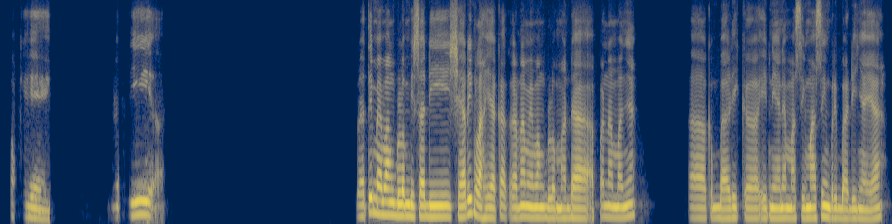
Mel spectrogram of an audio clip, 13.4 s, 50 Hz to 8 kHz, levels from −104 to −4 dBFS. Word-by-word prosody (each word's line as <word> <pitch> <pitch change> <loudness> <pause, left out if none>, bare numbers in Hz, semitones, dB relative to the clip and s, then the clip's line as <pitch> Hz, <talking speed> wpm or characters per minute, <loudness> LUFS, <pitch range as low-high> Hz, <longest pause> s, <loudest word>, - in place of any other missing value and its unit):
Oke, 140 -6 -7 0.9
berarti, 180 -11 -1
e - - -15 2.9
Berarti 155 +7 0
memang 175 -2 +3
belum 160 0 +5
bisa 150 -1 +3
di-sharing 150 +3 +2
lah 145 - +4
ya 135 0 -1
Kak, 150 -4 -4
karena 140 +2 0
memang 140 -1 +2
belum 130 -1 -2 0.2
ada 130 -1 0
apa 150 - -9
namanya, 145 +3 0 0.8
eee, 135 -1 -5
kembali 135 0 -2
ke 135 - -5 0.2
iniannya 130 0 +1
masing-masing, 135 +2 +1
pribadinya 130 -1 -2
ya? 130 +5 -4
140 Hz, 110 wpm, -19 LUFS, 135-150 Hz, 2.9 s, belum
